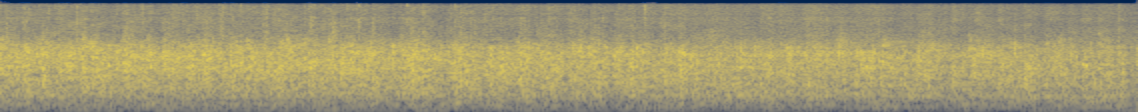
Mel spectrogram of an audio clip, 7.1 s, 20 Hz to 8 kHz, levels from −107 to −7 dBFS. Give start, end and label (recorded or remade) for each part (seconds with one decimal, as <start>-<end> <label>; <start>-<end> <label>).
0.0-4.2 recorded; 4.2-7.1 remade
